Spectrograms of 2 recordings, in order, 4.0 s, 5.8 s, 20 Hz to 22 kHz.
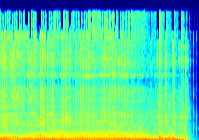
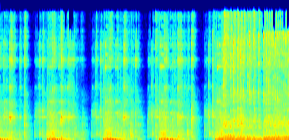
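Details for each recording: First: Farmertec 288XP kit chainsaw after an ignition repair, carb being tuned at about 5°C: rough buzzing run with speed sagging and surging, pitch dropping before it cuts out; the saw is flooded. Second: Farmertec 288XP kit chainsaw: a few pulls and it fires, then runs a steady, crisp two-stroke buzz until it sputters out of fuel; it runs fine, though its oil pump doesn't oil.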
